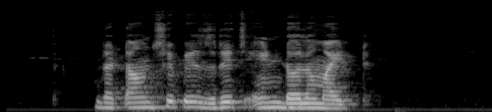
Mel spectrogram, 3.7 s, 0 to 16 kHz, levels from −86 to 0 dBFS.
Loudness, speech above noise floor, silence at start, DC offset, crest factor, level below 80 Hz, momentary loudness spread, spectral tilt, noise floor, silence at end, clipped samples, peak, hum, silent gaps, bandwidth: -30 LUFS; 42 dB; 0.7 s; under 0.1%; 18 dB; -64 dBFS; 10 LU; -7 dB/octave; -71 dBFS; 0.95 s; under 0.1%; -14 dBFS; none; none; 10.5 kHz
